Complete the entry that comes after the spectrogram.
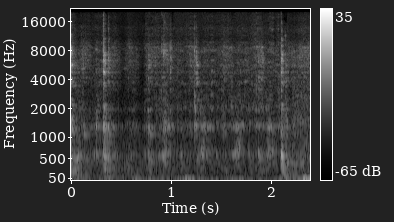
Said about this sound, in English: I dump in the flour and quickly mix it around.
